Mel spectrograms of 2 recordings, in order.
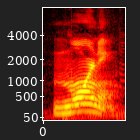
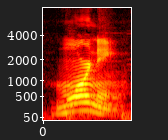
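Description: Both takes have the same delivery.

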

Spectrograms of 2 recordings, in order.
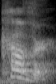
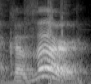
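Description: First: The stress is on the first syllable. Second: The stress is on the second syllable. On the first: The speaker calls it right. "está no c" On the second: The speaker calls it wrong. "a tônica não está no ver"

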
